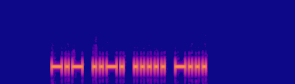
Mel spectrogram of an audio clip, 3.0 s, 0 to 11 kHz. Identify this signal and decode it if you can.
Morse code, heard as a keyed tone, about 36 wpm, 700 Hz. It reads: KF5B
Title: USA Call Signs - 4 Characters - Repeated 2x - 35wpm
